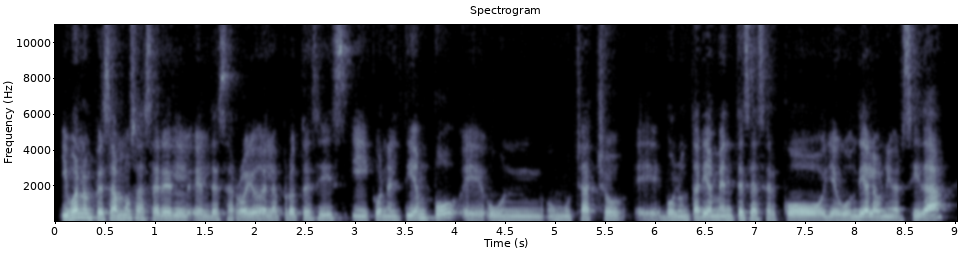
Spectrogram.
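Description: A woman in her thirties with a Guatemalan Spanish accent, telling her career story in a relaxed, reflective way, often restarting words and adding tag questions, heard through an earbud headset on a video call from a small room. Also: low voice, brisk, hardly any pauses. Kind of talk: casual conversational storytelling.

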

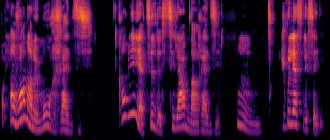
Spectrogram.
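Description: A woman, teaching young pupils in a slow, clear, encouraging way. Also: on the low side, big pitch swings, fairly bright tone. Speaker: primary school teacher. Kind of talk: recorded lesson for young pupils.

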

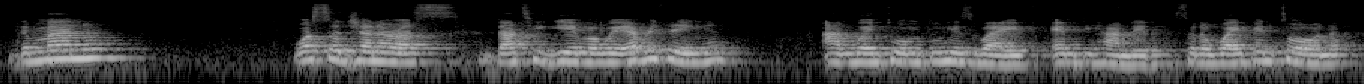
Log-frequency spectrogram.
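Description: Her living room glowing with neon, a middle-aged livestream host from Grenada chats with viewers in a Grenadian Creole English accent, retelling a folk story and reading their comments. She speaks at medium pitch into a stand-mounted desk mic, and the audio is poor and reverberant.

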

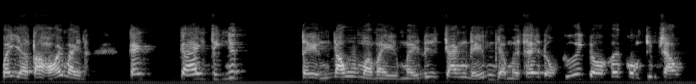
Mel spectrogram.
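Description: Male commentator, husky and sharp-edged, blunt scolding rant, talks down to his target. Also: high-pitched, fast talker, rough recording. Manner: blunt, scolding, addresses listener harshly. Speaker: online commentator. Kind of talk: ranting commentary monologue.

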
